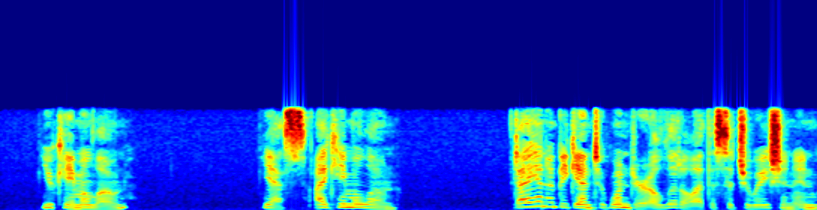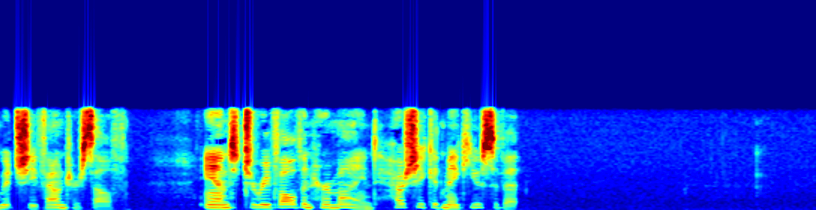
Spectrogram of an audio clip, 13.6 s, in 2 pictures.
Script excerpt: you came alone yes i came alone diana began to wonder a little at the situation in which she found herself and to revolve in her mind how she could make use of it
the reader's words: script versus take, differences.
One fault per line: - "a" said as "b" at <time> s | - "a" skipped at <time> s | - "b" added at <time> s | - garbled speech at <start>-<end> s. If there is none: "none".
none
